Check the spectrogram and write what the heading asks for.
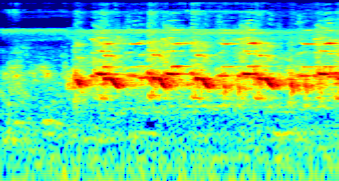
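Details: Partridges calling from distant bushes near a village pond just before sunrise give harsh, squawking notes in a quick run, each about every half second, after a brief quiet pause; the local population grew from a released pair.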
